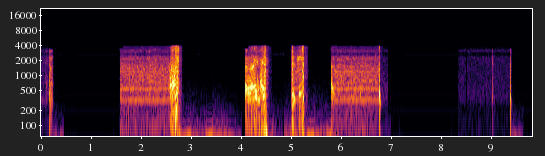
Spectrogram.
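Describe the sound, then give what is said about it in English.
Choppy bursts of a broken-up amateur radio transmission, received on Mackinac Island, cut in and out: loud static-filled fragments separated by abrupt silences, ending with a faint hiss and a brief click. “Station calling, this is KE8YDR on Mackinac Island. You're all broken up.”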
